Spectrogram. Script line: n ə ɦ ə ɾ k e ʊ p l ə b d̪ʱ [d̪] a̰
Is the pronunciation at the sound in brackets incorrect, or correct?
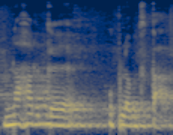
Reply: incorrect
